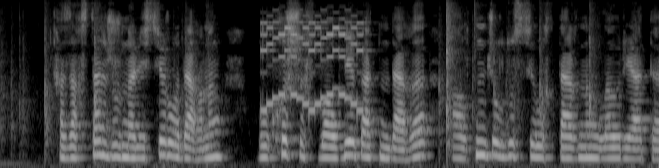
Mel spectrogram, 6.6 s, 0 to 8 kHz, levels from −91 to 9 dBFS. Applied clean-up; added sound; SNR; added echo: none; Doorbell; 10 dB; none.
